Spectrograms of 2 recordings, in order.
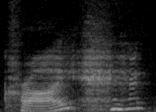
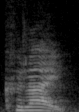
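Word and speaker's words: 暗い: And it's not cry. In an English word, we say kurai, okay?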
